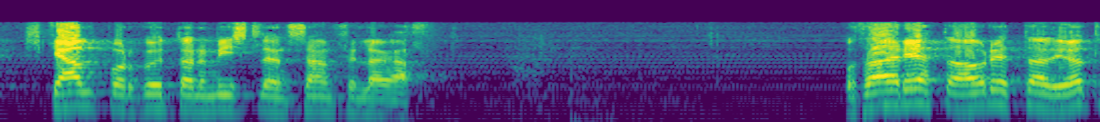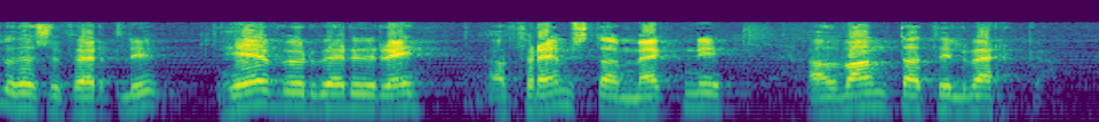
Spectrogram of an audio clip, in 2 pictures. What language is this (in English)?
Icelandic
